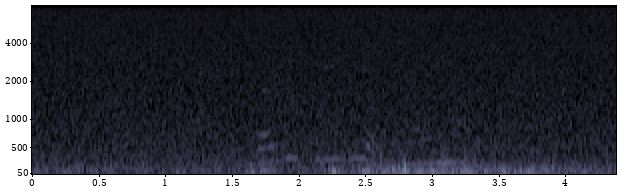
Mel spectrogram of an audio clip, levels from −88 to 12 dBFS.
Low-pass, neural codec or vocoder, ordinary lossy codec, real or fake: none; none; none; real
